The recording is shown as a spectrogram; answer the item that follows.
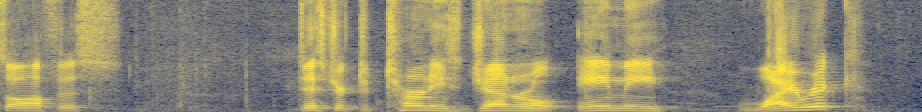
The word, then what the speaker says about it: Weirich: District Attorneys General Amy Weirich you were worried I was gonna mispronounce that it's like it's not phonetic you got to pronounce it right Jodi Pickens and mark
